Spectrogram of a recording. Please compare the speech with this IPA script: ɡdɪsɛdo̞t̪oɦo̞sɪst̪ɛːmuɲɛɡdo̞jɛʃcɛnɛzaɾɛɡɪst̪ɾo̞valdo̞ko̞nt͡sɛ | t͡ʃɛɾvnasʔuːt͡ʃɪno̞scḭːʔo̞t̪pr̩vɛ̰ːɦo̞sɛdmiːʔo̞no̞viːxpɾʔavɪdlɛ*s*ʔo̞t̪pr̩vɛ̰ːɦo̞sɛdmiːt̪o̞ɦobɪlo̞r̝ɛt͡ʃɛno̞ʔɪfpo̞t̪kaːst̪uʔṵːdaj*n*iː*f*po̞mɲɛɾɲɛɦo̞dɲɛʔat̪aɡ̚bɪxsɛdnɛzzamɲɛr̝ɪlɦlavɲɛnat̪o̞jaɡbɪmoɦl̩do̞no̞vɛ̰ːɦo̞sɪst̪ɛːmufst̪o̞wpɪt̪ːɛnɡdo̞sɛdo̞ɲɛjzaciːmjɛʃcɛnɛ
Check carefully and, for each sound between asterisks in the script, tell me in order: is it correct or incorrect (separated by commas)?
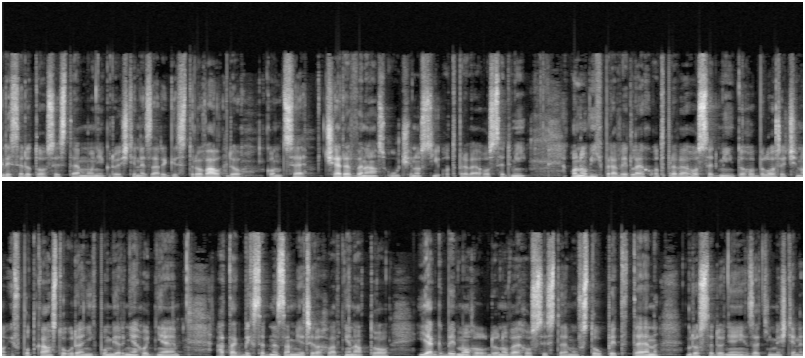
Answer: incorrect, incorrect, incorrect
